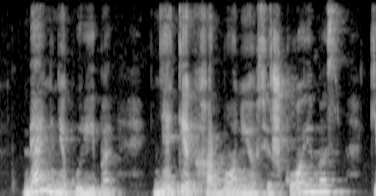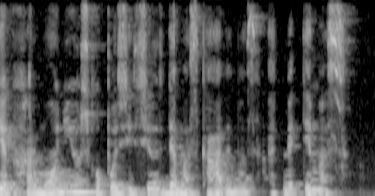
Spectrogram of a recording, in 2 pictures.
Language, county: Lithuanian, Klaipėda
